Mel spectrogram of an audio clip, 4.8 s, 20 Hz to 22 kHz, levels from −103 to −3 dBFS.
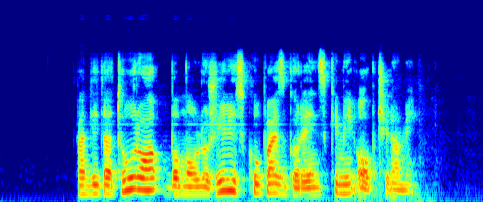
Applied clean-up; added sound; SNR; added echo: neural mask model DeepFilterNet 3.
